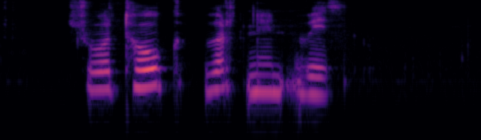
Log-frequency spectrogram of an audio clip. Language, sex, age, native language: Icelandic, male, 8, Icelandic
